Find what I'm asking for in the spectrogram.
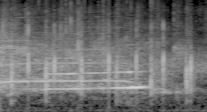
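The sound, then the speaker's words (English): Audience applause at an onstage interview, many hands clapping with distinct sharp slaps and a few voices calling out over it, fairly loud and lasting about two seconds. “Clap it up for that.”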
